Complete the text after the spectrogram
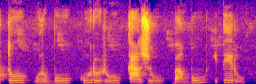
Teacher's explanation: nesse grupo de palavras que a última sílaba é pronunciada com mais força com mais intensidade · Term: sílaba tônica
